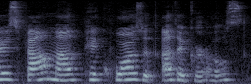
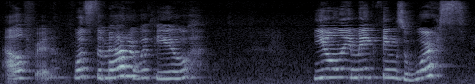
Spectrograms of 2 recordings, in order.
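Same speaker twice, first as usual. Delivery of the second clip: put-on higher coaxing girl; 6 semitones higher than usual. A narrator's reading. Dancer coaxing angry Alfred.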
